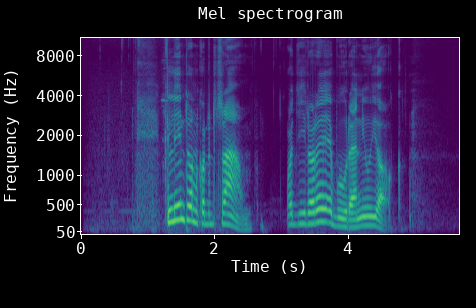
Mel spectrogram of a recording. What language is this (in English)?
Luo (Kenya and Tanzania)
